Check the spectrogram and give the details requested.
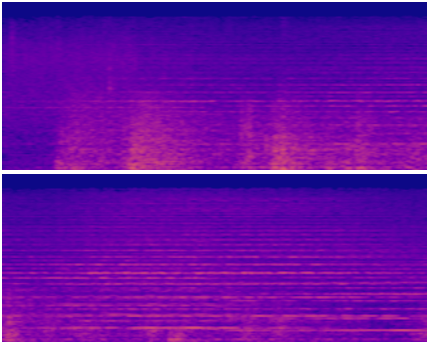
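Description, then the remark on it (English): A thunderstorm rolls in over Jonestown as deep thunder rumbles and cracks loudly a couple of times early on, then a steady wash of heavy rain continues with lingering low rumbling. “Som om någon från Hollywood regisserade händelseförloppet så flög den mörkaste storm som någonsin syns i Jonestown in över staden.”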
